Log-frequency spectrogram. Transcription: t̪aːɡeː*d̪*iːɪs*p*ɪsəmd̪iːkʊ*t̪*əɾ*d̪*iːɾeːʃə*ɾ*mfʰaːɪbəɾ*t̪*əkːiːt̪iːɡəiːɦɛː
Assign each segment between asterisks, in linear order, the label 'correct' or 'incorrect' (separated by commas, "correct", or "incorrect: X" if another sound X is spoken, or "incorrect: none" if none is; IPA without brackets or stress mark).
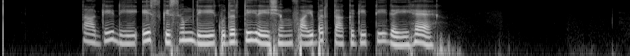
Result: correct, incorrect: k, incorrect: d̪, incorrect: t̪, incorrect: none, correct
